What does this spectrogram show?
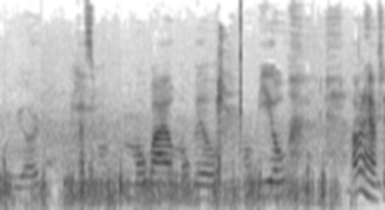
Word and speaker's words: Mobile: you pronounce it because we say mobile but it's like mobile like automobile so it's the way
